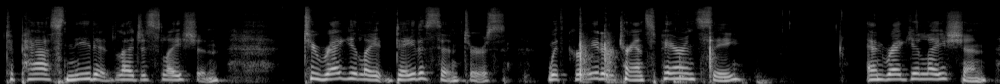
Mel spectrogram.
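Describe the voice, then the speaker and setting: A woman reading prepared questions in a deliberate, measured way as a public commenter at a county commission meeting. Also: fairly high pitch, mellow.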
